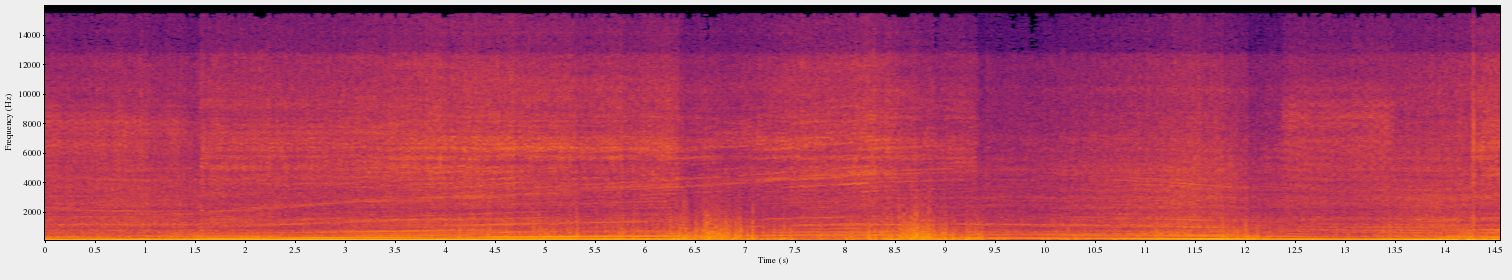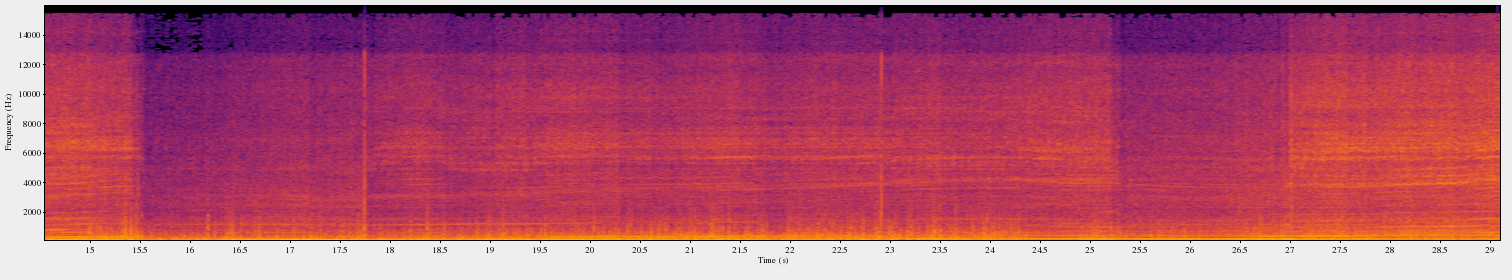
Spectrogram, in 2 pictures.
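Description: Onboard sound of a sport motorcycle's engine on a race track. It rises in pitch as it accelerates through the first few seconds, drops back about ten seconds in and again a little later as it slows for corners, then holds a fairly steady note. Wind rush runs under it throughout.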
